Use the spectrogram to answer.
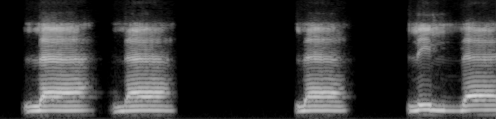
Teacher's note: ينخفض جذر اللسان لترقيق اللام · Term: اللام المرققه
